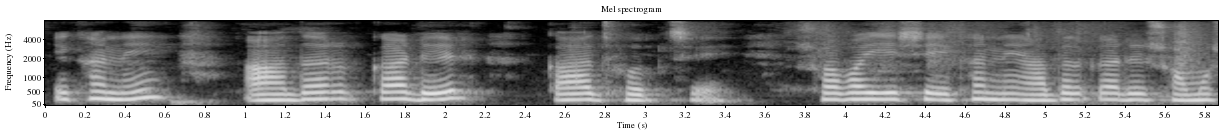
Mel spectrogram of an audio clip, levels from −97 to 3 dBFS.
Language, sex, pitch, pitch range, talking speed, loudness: Awadhi, female, 225 Hz, 210-235 Hz, 145 wpm, -15 LUFS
